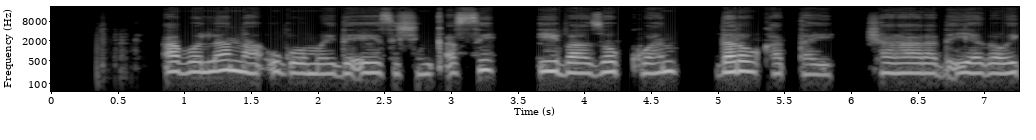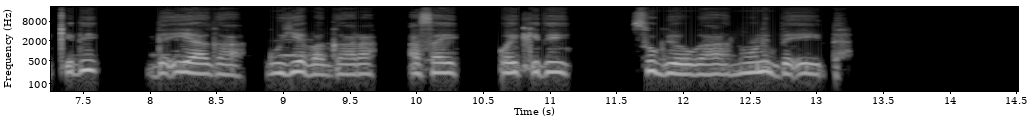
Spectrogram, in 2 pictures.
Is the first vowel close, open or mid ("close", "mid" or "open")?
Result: open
